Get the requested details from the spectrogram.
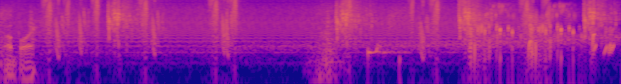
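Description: A sword swishes through the air in quick strokes.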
